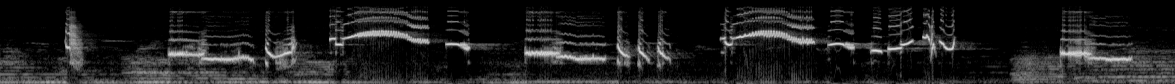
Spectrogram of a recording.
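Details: Afternoon song of a white-rumped shama, intended to draw other birds into singing: rich fluting whistles, arched rising-falling phrases and sharp slurred notes separated by short pauses.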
